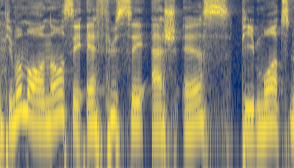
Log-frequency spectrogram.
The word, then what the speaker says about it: Fuchs: Mais non, la vraie prononciation, c'est fuchs. OK. Comme la couleur fuchsia. Ah, OK, fuchs. Ouais. OK. C'est écrit pareil comme la couleur fuchsia. Puis vu que c'est allemand, en fait, les Allemands, ils prononcent Fuchs. Puis ça, c'est comme en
